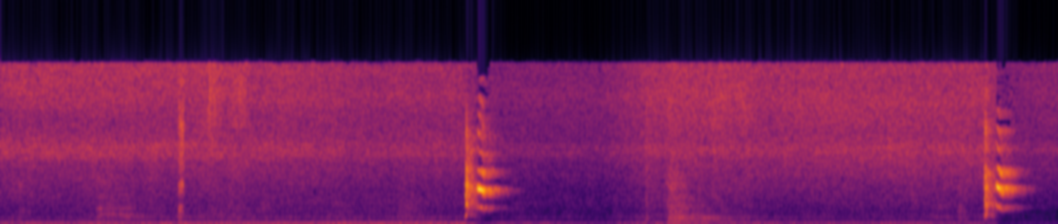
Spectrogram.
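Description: A rose-ringed parakeet gives two harsh, rasping screeches about five seconds apart over a steady low rumble, with a few faint clicks between.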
